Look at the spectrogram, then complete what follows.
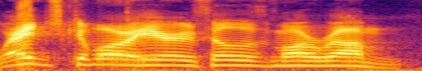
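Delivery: rough, rowdy sailor voice, yelling. Reading game text where a rowdy seaman calls to the barmaid: rowdy seaman yelling. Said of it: "One of the rowdy seamen yells to the barmaid".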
